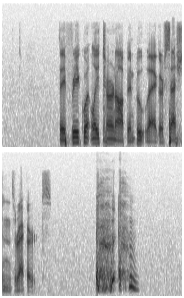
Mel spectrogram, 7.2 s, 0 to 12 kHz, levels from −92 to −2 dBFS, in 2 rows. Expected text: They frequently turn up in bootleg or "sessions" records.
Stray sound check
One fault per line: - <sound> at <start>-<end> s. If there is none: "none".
- cough at 5.5-6.4 s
